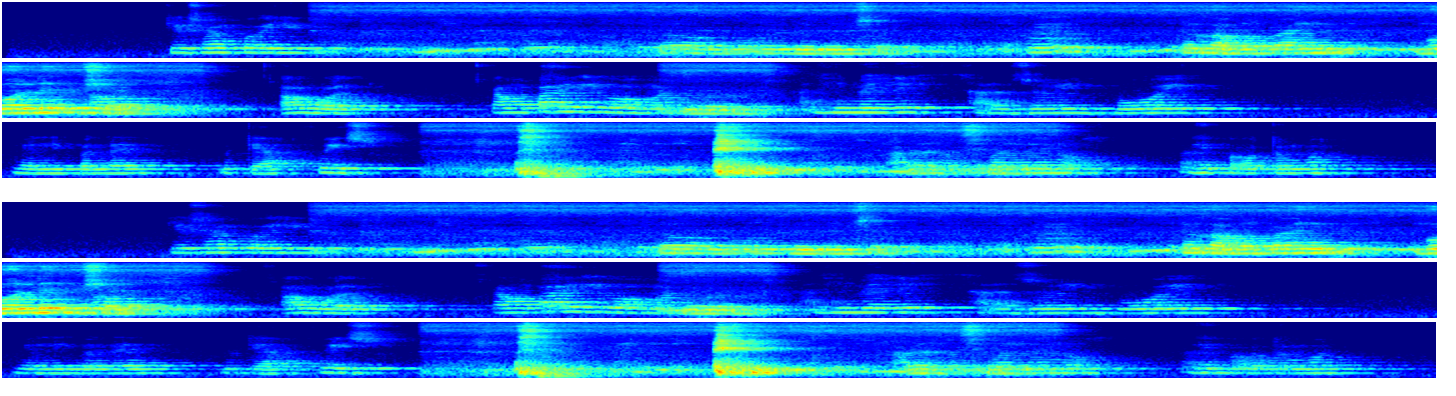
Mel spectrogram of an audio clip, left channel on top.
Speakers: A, on the left (about 85°); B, on the right (about 20°).
A: টিউচন কৰিলি?
B: <inaudible> অ' তই কামৰ পৰা
A: হম
B: আহিলি? গ'ল দেই টিউচন।
A: অ অ' গ'ল। অঁ কামৰ পৰা আহিলো অ' মই,
B: অঁ
A: আহি মেলি আজৰি হৈ মেলি পেলাই এতিয়া শুইছো।
B: <inaudible>
A: আঠটাতো বাজেই
B: নাই
A: ন' আহি পাওঁতে মই।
